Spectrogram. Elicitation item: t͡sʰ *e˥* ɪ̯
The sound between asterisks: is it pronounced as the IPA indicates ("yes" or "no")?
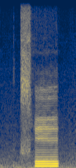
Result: yes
